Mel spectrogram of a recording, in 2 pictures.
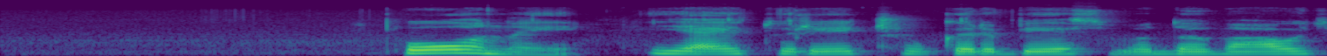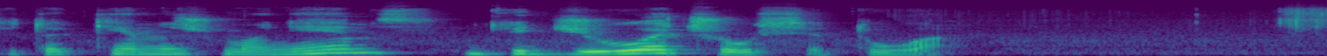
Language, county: Lithuanian, Panevėžys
